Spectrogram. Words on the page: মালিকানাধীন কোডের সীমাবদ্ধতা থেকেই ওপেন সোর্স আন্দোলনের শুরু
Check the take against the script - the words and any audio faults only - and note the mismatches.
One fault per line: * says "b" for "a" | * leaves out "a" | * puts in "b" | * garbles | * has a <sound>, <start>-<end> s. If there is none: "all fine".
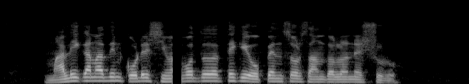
* has a dropout, 1.7-1.8 s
